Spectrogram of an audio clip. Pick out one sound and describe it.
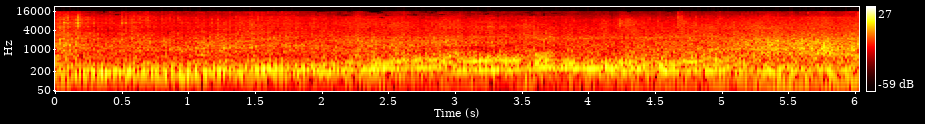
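A car drives past and speeds up.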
